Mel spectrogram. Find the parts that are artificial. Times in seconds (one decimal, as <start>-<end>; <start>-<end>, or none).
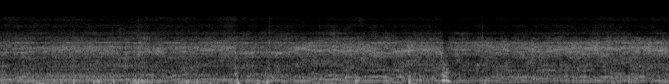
0.0-0.5; 1.2-6.7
